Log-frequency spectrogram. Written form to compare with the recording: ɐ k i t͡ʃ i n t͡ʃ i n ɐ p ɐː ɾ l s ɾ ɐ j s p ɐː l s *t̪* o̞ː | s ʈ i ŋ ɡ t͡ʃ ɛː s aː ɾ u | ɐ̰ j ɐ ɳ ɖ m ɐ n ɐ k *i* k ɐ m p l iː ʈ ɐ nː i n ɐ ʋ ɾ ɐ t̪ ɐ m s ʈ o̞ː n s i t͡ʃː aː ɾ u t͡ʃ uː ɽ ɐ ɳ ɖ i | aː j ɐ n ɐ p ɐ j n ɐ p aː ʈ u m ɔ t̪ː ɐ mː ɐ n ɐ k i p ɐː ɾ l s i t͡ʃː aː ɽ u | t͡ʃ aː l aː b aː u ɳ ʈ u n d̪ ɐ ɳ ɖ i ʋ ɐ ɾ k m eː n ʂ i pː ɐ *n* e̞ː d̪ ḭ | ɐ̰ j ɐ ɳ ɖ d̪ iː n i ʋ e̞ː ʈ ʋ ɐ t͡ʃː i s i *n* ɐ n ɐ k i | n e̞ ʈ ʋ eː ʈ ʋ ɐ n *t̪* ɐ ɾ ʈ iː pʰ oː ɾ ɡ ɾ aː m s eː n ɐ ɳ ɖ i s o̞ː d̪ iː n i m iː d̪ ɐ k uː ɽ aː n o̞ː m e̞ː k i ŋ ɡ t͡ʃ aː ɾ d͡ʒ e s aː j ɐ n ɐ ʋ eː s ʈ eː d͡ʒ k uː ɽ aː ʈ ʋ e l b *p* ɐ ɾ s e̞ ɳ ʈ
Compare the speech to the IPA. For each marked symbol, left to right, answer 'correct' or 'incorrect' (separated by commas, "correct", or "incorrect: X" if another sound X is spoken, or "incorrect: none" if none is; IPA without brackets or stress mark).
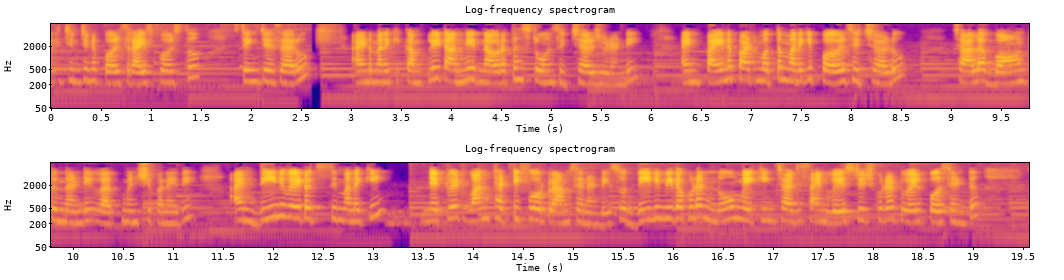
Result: correct, correct, correct, incorrect: m, incorrect: t̪ʰ, correct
